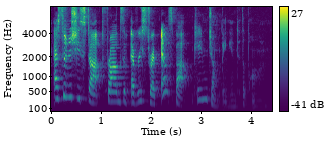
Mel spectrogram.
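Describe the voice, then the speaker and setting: A woman reading a picture book aloud to young children in an expressive way, adding chatty explanations and questions for her listeners. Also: a little high, moderate pace. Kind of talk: animated read-aloud with chatty asides and questions.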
